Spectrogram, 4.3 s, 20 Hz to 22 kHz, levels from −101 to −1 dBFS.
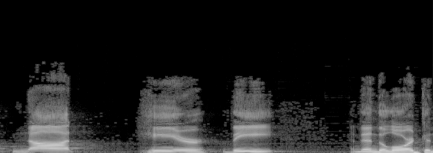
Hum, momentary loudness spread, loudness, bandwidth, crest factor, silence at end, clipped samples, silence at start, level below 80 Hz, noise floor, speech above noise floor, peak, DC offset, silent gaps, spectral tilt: none; 10 LU; -25 LUFS; 12 kHz; 18 dB; 0 s; under 0.1%; 0.15 s; -82 dBFS; -62 dBFS; 38 dB; -8 dBFS; under 0.1%; none; -5 dB/octave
